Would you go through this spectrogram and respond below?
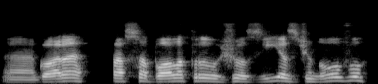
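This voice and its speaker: A man's voice: medium pitch, a little slow, pushed and bright. A man on a discussion panel, explaining steadily and often ending with a tag question. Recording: dull lo-fi call audio.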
